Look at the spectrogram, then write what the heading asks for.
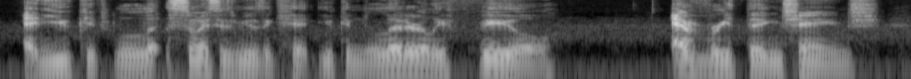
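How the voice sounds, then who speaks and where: On a very clean recording with a silent background, a man speaks in a fairly low, monotone voice with flat intonation. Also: fairly slow pace. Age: 20s. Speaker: wrestling fan vlogger. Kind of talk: casual monologue vlog. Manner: halting, repetitive.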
